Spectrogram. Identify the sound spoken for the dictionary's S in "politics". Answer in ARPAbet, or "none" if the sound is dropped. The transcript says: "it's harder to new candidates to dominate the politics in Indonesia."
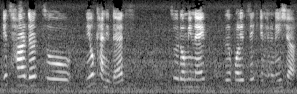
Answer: none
